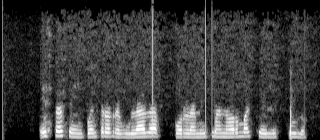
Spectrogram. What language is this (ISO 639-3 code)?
spa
